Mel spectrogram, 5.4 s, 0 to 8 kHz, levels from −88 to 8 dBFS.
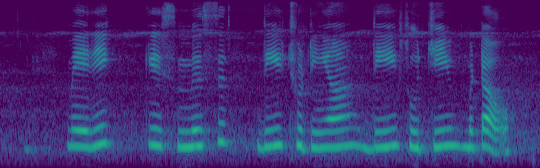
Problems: low volume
